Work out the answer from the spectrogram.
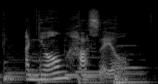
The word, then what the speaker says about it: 안녕하세요: This is read as Annyeong Haseyo.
